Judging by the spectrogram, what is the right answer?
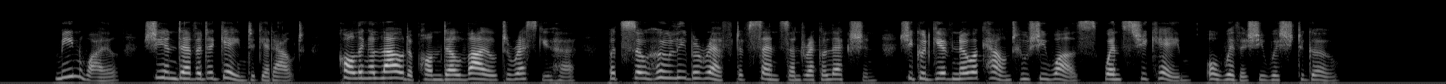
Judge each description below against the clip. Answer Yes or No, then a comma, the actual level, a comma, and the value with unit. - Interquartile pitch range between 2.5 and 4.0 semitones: No, average, 5.0 semitones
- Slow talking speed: No, average, 165 wpm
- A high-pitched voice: Yes, high, 240 Hz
